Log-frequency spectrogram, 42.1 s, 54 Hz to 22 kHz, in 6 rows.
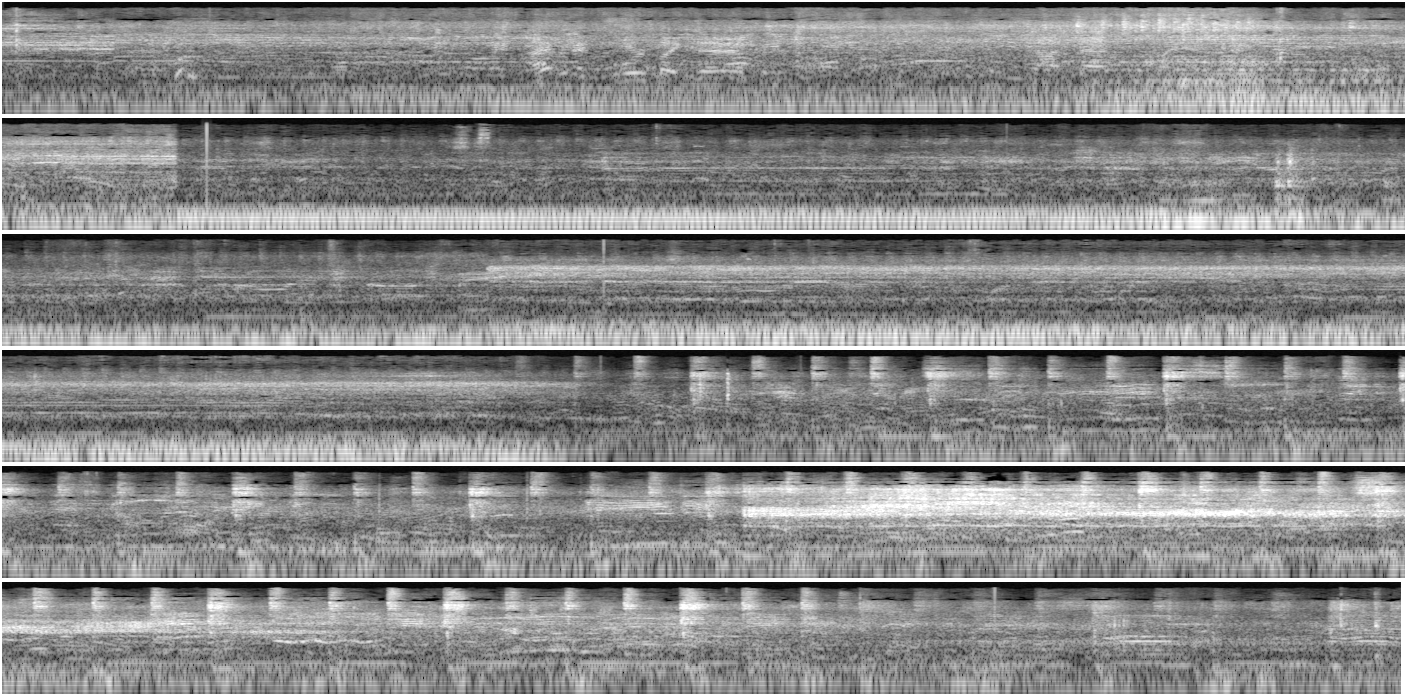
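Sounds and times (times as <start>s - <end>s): car engine idling with deep rumble: 0.0s - 42.0s.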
